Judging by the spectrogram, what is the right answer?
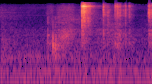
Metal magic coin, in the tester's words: it sounds Hollow when they drop it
